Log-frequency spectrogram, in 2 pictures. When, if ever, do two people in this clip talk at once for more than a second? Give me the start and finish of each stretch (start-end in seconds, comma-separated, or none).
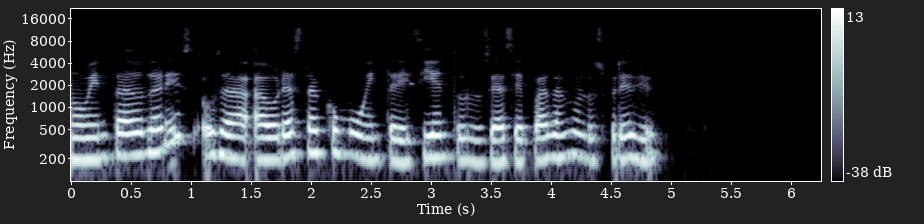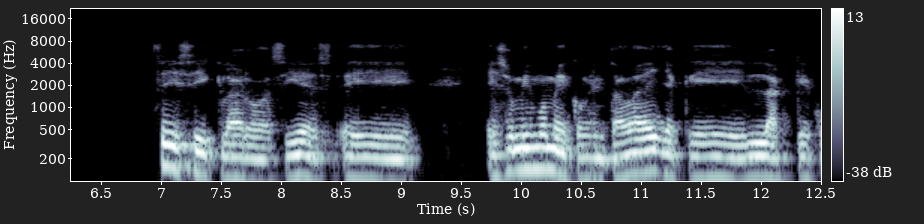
none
